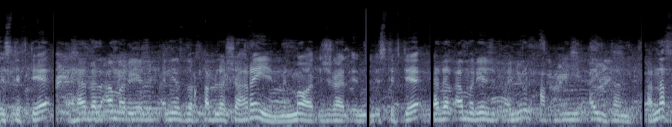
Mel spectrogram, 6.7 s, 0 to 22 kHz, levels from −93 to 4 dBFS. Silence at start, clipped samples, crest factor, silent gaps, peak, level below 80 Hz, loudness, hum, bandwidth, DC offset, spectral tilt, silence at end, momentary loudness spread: 0 s; under 0.1%; 16 dB; 4.29-4.33 s; -8 dBFS; -56 dBFS; -24 LUFS; none; 7.8 kHz; under 0.1%; -6.5 dB/octave; 0 s; 6 LU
